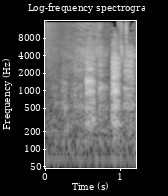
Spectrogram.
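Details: Heavy, breathy panting in quick rough bursts from a rescued Bull Terrier, one of two playing together, the puppy Peyton (nine months) or Quigley (about eleven years).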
